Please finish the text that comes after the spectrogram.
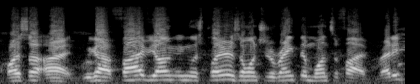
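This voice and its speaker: A young man running quick street interviews outdoors on a city sidewalk, brisk and upbeat, repeating each answer back. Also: high voice, a bit bright, slight background noise. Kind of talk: quick street vox pop.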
